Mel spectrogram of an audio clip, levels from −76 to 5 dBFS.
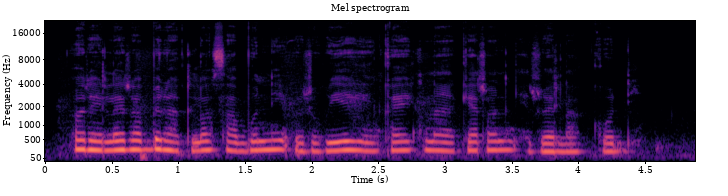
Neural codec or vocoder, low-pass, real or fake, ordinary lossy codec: none; none; real; none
